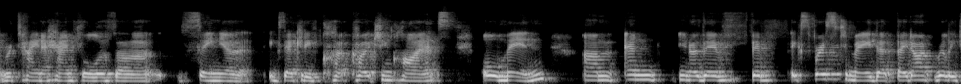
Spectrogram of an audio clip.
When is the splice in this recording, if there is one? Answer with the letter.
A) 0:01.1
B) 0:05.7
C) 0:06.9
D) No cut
D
